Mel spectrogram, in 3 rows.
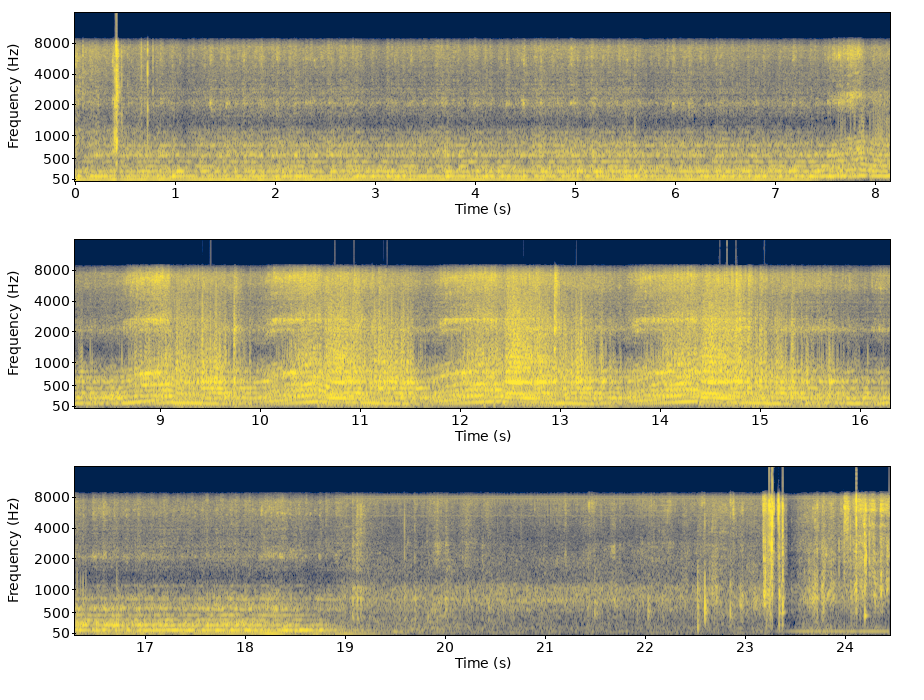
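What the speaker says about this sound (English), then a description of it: "As you can hear, really healthy motor in this Bronco." A restored 1971 Ford Bronco's original V8 idles loudly up close, then revs in several rising and falling bursts before dropping back to a quieter idle, with no talking.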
